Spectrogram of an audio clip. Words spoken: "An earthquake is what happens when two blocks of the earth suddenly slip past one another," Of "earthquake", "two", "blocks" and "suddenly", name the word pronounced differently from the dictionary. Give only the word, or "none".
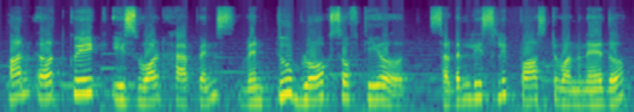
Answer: earthquake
